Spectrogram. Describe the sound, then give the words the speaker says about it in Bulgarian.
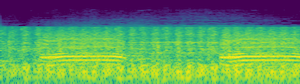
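A steam train whistle sounds twice, two steady, drawn-out blasts under a second each, over the continuous loud rumble and clatter of the moving train. “И когато наближаваше тя да изпищи, той зарязваше всичко и тичеше стояшката си на канарата, за да гледа.”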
